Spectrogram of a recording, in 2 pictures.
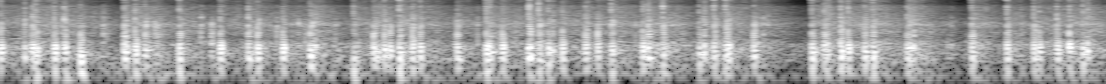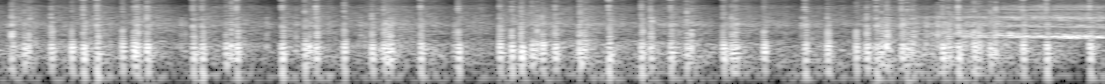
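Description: Fireworks going off in a rapid, unbroken barrage of crackling pops and bangs, many a second.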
